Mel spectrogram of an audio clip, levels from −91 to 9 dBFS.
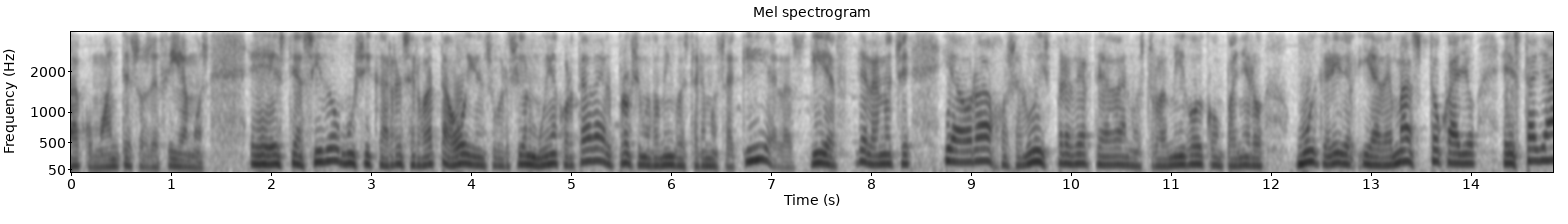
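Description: No technical faults can be heard, and the audio carries the bandwidth of a call path, with nothing above 4 kHz, which fits a narrowband telephone codec such as G.711 A-law.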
